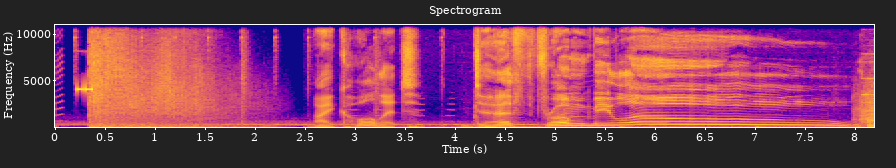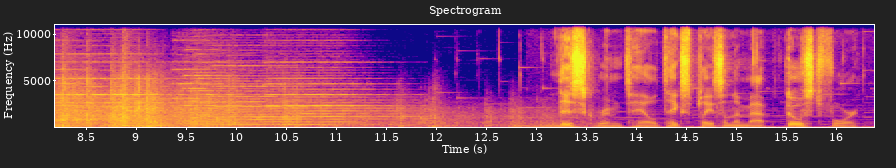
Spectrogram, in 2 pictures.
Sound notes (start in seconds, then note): 0.1 bomb beeps; 0.2 explosion; 4.1 in an exaggerated spooky voice; 8.1 thunderclap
